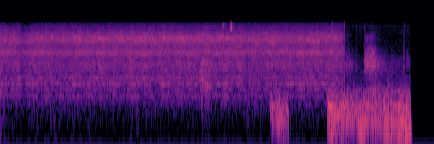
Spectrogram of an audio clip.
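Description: Open-microphone room noise on a video call: a steady faint hiss with a light hum. Low muffled bumps come about four seconds in and again near the end.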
